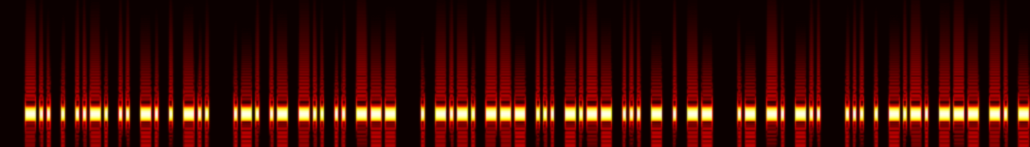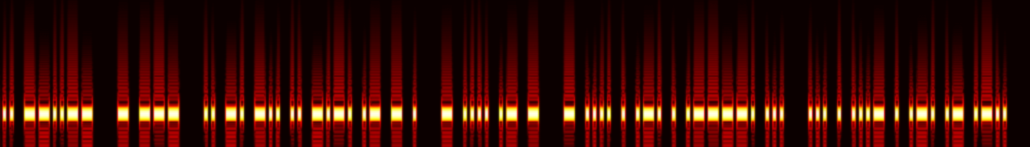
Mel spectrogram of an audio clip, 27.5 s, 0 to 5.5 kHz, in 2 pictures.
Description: Morse code, heard as a keyed tone, about 25 wpm, 600 Hz. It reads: DEFINED RADIO ECOSYSTEM AND SECOND, TO INDICATE THAT THERE'S SEVERAL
